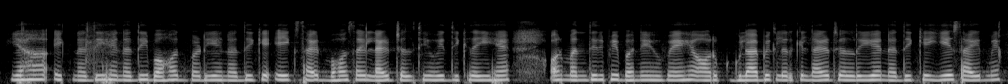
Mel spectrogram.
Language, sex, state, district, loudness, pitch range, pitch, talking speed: Hindi, female, Uttar Pradesh, Gorakhpur, -21 LUFS, 195-210 Hz, 200 Hz, 230 wpm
